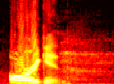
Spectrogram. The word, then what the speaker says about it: Oregon: own name yes because it's not or again it is Oregon hexagon heptagon octagon Oregon its Oregon and yet they're Oregonians not Ori Guineans somebody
